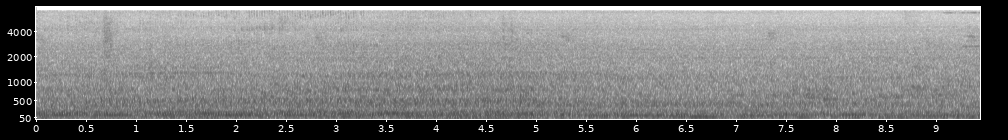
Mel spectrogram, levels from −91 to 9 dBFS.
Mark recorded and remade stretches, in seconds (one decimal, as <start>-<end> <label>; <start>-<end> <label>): 0.0-3.4 recorded; 3.4-4.2 remade; 4.2-6.1 recorded; 6.1-6.7 remade; 6.7-9.4 recorded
